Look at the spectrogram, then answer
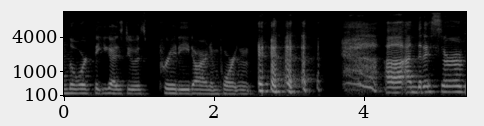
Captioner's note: laughs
